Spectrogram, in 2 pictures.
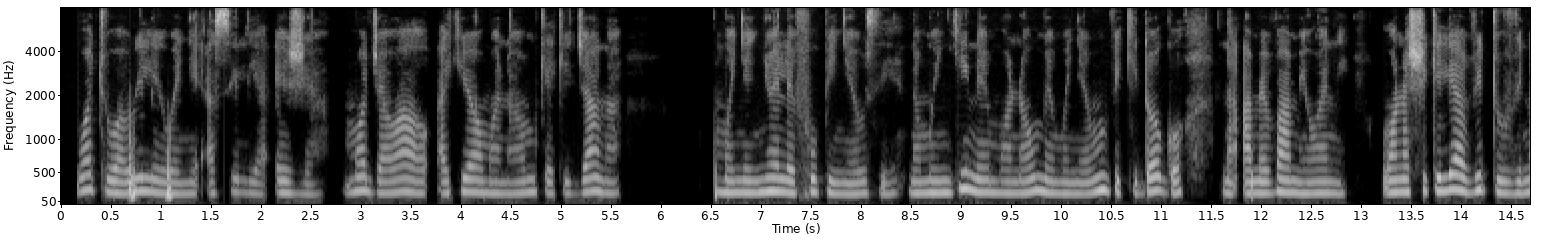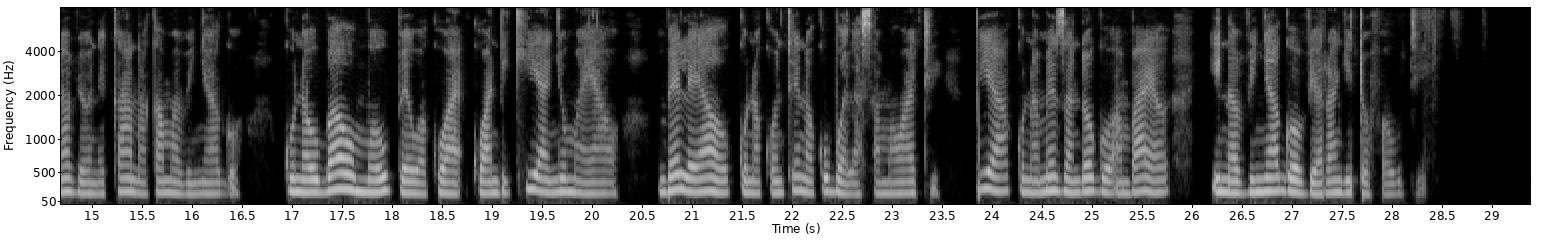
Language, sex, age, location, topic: Swahili, female, 25-35, Nairobi, education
